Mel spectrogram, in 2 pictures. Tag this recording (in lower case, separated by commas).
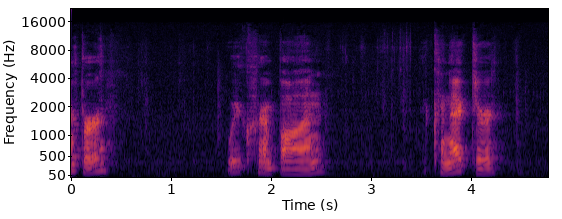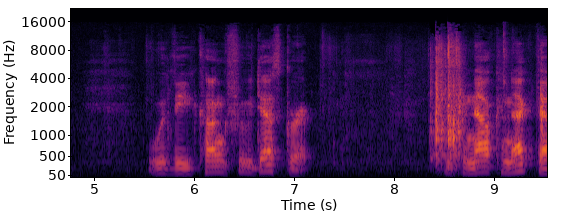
speech, inside a small room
